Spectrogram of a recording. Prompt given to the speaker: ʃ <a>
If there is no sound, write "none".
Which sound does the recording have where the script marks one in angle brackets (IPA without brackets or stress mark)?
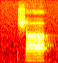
a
